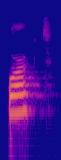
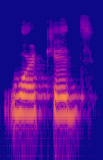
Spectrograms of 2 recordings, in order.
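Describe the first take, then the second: First: The ending is a plain t with no vowel. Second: The ending is an extra syllable with a vowel. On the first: The speaker calls it right. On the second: The speaker calls it wrong.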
